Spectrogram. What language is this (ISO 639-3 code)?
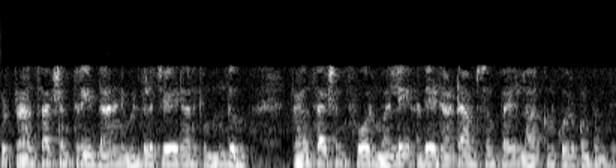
tel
